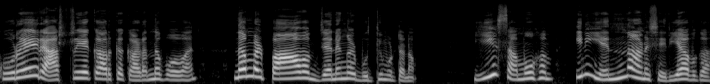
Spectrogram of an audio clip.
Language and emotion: Malayalam, angry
